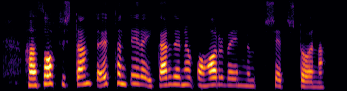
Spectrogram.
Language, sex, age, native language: Icelandic, female, 60-69, Icelandic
